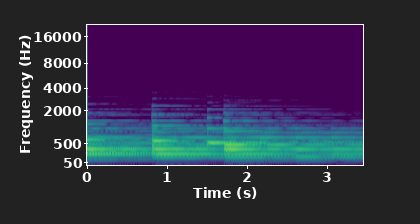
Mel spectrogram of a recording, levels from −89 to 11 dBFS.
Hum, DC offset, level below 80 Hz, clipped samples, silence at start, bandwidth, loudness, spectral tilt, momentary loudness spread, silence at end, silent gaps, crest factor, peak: none; under 0.1%; under -90 dBFS; under 0.1%; 0 s; 2.5 kHz; -21 LUFS; -12 dB/octave; 13 LU; 0 s; none; 14 dB; -6 dBFS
